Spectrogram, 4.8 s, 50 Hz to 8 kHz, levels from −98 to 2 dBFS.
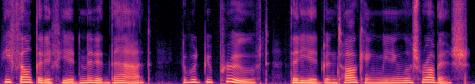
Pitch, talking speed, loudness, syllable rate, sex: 190 Hz, 225 wpm, -16 LUFS, 6.0 syllables/s, female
